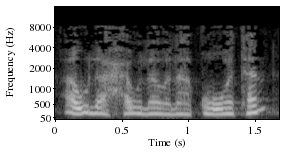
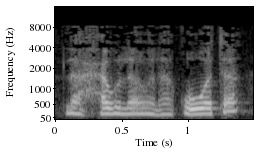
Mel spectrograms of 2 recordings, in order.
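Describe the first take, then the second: First: The last word ends in 'an'. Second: The last word ends in a short 'a'. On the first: "بعدها فتحتين" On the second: "تضع الفتحة"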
